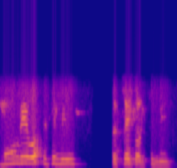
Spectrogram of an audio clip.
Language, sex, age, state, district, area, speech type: Odia, female, 60+, Odisha, Angul, rural, conversation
